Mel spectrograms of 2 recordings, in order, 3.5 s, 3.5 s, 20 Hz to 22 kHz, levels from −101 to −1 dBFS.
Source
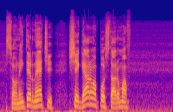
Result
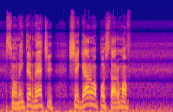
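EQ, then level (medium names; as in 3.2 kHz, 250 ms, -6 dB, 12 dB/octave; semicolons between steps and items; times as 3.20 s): static phaser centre 1.8 kHz, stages 8; +7.0 dB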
